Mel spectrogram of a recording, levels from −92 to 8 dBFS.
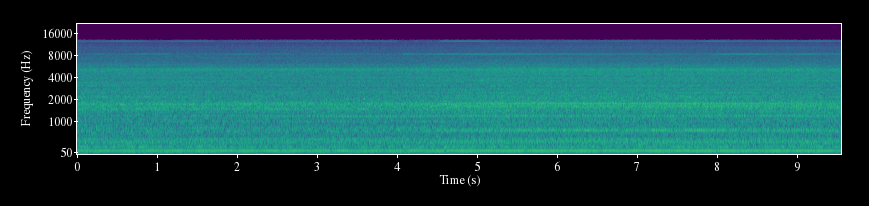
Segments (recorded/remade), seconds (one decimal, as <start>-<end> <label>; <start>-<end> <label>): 0.0-3.5 recorded; 3.5-4.1 remade; 4.1-9.6 recorded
